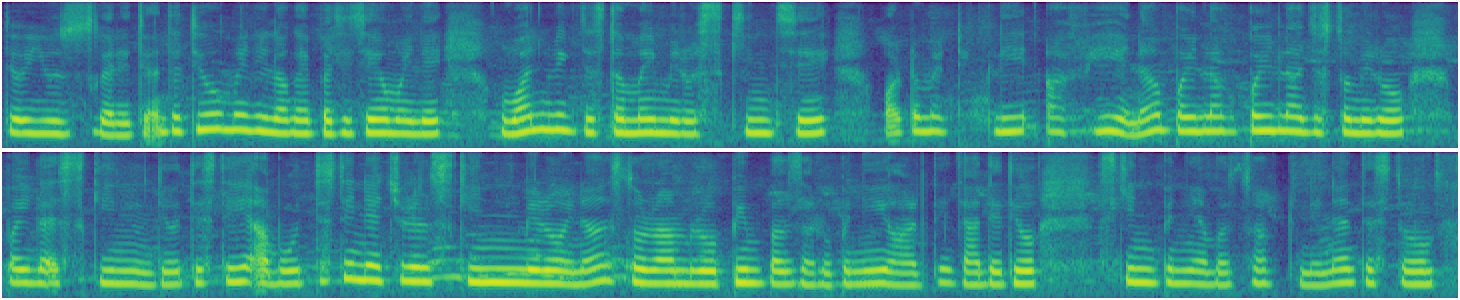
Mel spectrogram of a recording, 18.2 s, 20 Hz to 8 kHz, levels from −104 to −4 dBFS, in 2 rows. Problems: none marked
